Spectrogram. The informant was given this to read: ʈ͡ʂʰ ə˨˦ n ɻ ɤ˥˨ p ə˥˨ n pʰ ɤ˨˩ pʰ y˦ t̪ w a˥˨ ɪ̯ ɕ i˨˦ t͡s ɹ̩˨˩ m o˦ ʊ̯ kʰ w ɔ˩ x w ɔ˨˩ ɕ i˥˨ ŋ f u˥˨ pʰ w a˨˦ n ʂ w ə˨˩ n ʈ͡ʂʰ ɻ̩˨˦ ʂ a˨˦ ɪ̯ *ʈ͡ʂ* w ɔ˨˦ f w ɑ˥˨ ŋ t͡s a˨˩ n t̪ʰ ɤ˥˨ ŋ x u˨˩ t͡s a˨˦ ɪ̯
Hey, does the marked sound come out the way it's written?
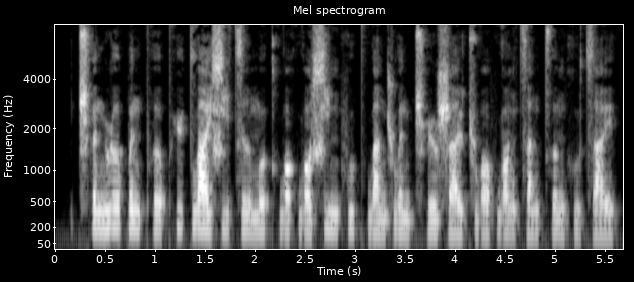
yes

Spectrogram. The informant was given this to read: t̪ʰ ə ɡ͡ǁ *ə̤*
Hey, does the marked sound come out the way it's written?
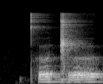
no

